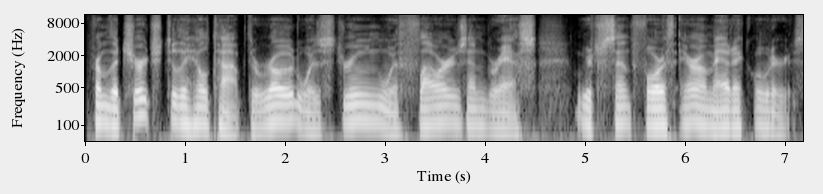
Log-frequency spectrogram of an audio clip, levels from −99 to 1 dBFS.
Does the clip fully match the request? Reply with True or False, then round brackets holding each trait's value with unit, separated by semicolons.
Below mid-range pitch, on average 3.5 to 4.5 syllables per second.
True (100 Hz; 3.8 syllables/s)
